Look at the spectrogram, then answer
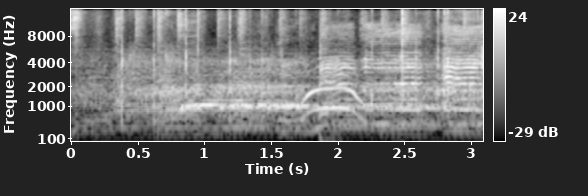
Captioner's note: applause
